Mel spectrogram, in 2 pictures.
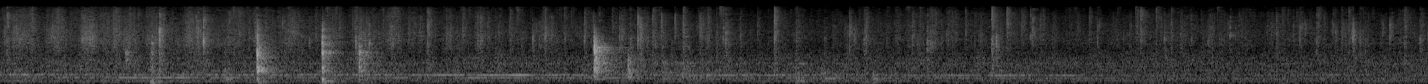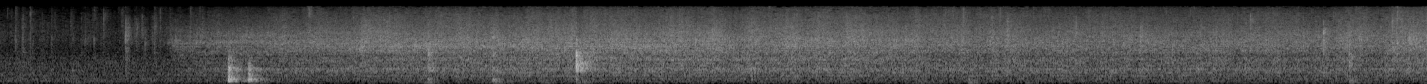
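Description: Rice stir-frying in a nonstick wok: a light sizzle with the spatula tapping and scraping the pan, which turns into a much louder, steady sizzle a little past halfway.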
